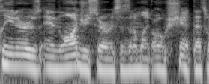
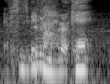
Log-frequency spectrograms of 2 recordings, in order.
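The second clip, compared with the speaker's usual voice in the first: put-on soothing politician voice. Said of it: "Soothing Trump voice".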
